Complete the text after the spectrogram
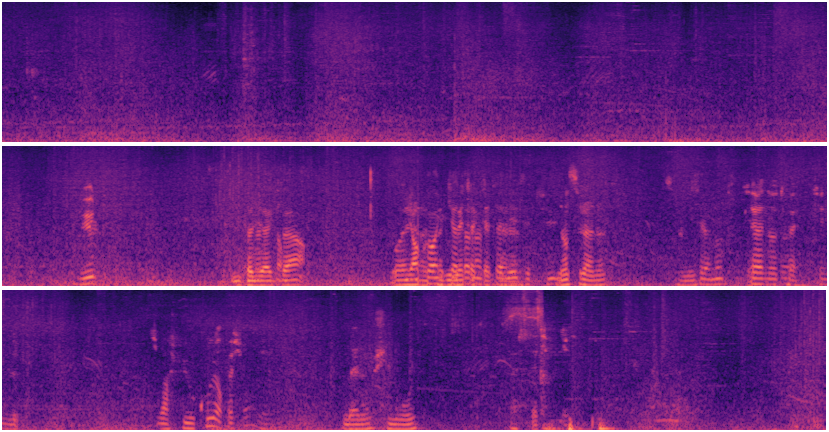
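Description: Magic blasts crackle and boom in a fierce battle.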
